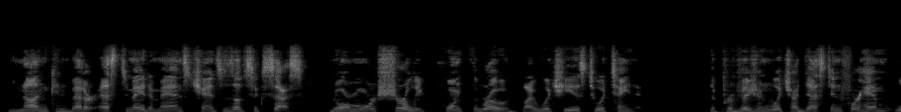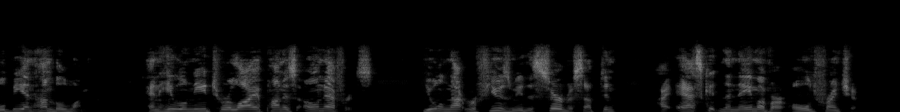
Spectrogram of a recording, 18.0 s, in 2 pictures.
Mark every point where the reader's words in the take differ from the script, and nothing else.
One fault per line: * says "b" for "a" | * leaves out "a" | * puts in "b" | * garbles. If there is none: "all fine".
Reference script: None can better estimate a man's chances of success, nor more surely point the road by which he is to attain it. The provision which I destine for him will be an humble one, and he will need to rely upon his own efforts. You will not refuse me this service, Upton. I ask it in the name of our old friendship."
all fine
